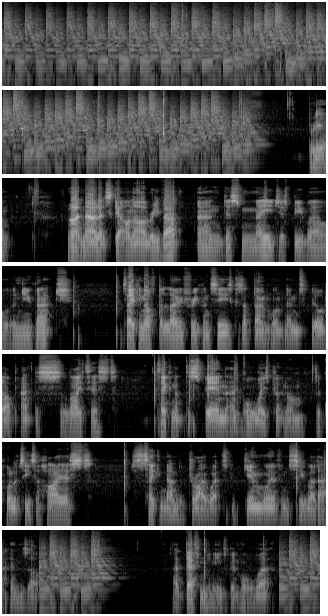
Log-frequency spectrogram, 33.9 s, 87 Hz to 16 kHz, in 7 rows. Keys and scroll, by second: 0.7 typing, 3.1-8.2 typing, 9.8-10.5 typing, 29.4-30.4 d, 32.9-33.9 typing.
